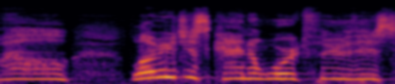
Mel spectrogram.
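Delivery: ordinary delivery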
